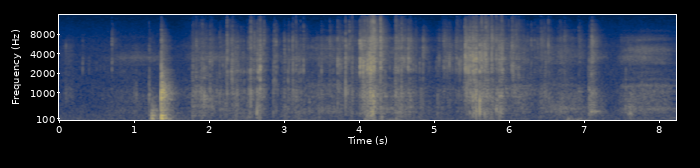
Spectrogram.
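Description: Thin clear plastic bag crinkling and rustling in irregular surges as it is cut open with a folding knife and pulled apart by hand. A single sharp click comes about a second and a half in.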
